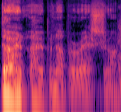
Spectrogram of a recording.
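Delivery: deliberately deep, heavy-bottomed put-on voice. Answering what they would change looking back ten years, really deep voice. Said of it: "I say that with a really deep voice".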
